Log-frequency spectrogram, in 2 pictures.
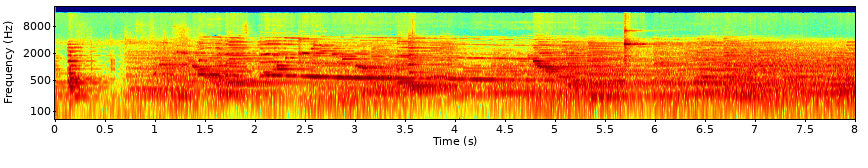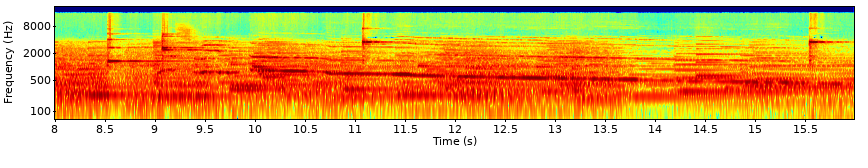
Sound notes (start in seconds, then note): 0.6 vocalizing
